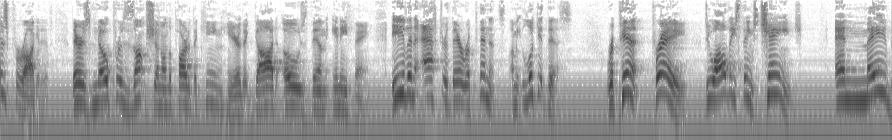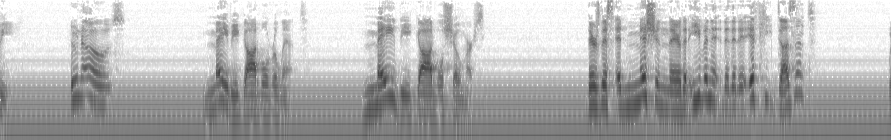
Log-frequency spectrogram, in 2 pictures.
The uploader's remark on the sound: January 22, 2017 PM Service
